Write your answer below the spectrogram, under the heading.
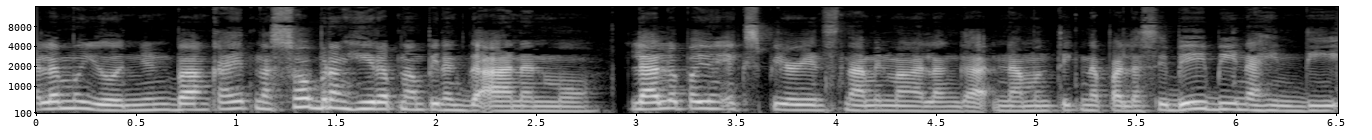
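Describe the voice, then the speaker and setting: In a plain, everyday voice, a woman speaks at a fairly quick pace and medium pitch with ordinary pitch variation. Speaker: vlogger and new mother. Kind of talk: vlog narration.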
